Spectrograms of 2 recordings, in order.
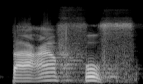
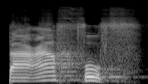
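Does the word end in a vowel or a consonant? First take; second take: consonant; consonant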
